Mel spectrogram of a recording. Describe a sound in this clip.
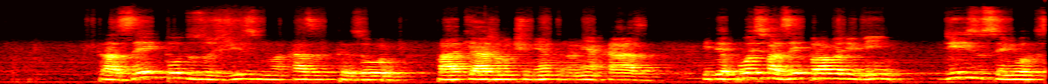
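A man speaks into a microphone through loudspeakers, slowly and earnestly, as if praying.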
